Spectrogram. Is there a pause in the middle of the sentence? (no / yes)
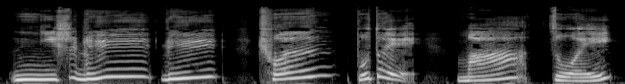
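yes. The sentence breaks with a stuttering pause midway. It sounds like calling the listener a donkey. The speaker calls it wrong.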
